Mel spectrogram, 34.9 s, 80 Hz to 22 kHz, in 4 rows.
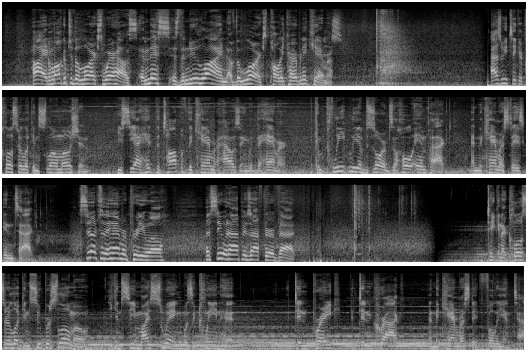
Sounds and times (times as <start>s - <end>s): Speech: 0.5s - 5.7s, 8.1s - 18.1s, 18.8s - 20.3s, 20.9s - 22.4s, 25.6s - 30.1s, 31.0s - 34.9s.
